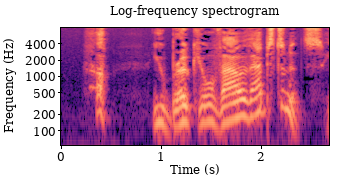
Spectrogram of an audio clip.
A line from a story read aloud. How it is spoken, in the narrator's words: chided her, laughing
